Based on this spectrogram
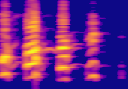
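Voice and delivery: high, loud cartoon Italian voice, laughing; giggly imitation of a game catchphrase; Mario. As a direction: stretch it out in squeaky mock Italian. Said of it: "Haven't you ever heard Mario?".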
